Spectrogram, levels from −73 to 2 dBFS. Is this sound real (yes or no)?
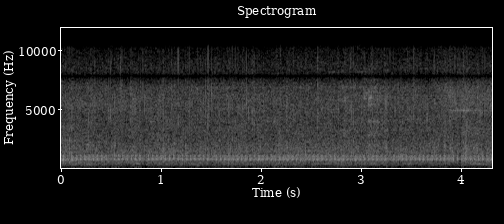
yes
